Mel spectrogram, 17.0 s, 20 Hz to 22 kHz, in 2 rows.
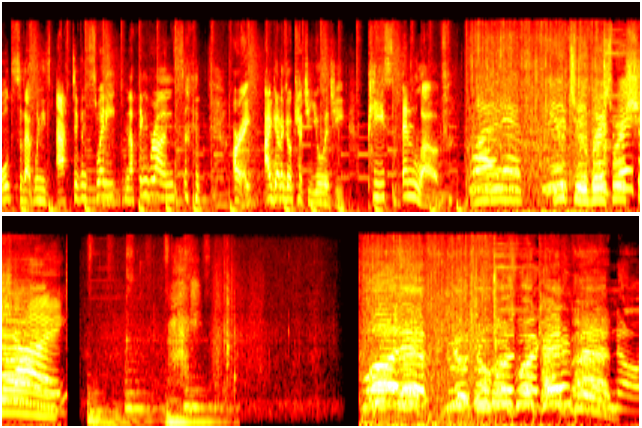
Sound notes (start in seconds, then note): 2.4 chuckles; 5.9 quietly; 10.7 whispers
